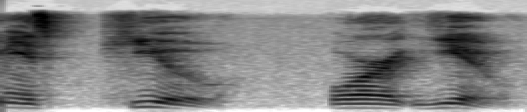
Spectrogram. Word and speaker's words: Huu: in the swamp to use them to attack the guy's name is Hu or U it's pronounced U but it's spelled huu that's the guy's name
